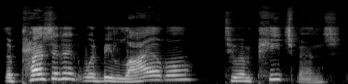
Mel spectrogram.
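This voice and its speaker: A man reads a formal report aloud, phrasing it deliberately and emphatically with frequent pauses. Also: fairly high pitch, sing-song. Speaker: narrator reading a report aloud.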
